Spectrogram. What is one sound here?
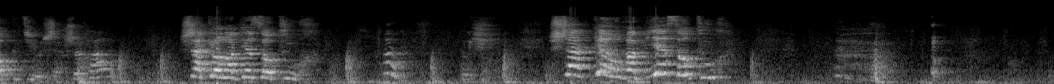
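A woman speaks with emotion, heard from a distance in a large room.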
